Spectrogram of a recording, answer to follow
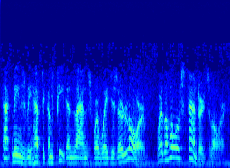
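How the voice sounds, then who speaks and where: An actor playing a hospitable, plain-spoken farmer in a 1940s radio drama, earnest and explanatory. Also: male voice, mid-range voice, big pitch swings, a little fast, slight background noise, natural voice. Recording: tinny, humming 1940s radio recording.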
